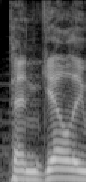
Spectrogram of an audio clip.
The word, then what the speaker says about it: Pengelly: Pengelly with a hard G.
